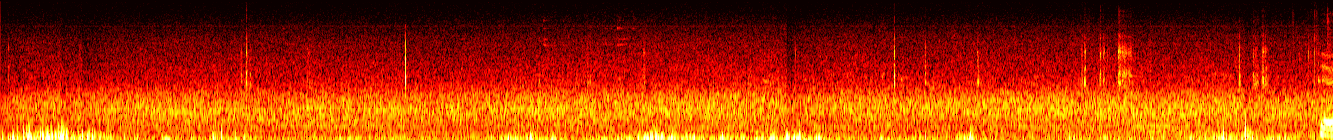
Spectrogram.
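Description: Gusty wind blows outdoors in a garden with periwinkle flowers, a steady low rumble buffeting the microphone in uneven surges for the whole stretch, with faint leafy rustle and no voices.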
